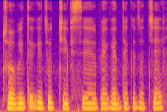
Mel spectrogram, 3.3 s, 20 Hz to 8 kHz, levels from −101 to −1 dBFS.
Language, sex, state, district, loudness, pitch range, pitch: Bengali, male, Tripura, Dhalai, -16 LUFS, 130-135 Hz, 130 Hz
